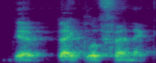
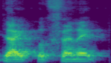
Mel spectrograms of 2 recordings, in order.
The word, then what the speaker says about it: diclofenac: And the main ingredient is called diclofenac, or diclofenac is how I pronounce it, which is it's an anti-inflammatory drug.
